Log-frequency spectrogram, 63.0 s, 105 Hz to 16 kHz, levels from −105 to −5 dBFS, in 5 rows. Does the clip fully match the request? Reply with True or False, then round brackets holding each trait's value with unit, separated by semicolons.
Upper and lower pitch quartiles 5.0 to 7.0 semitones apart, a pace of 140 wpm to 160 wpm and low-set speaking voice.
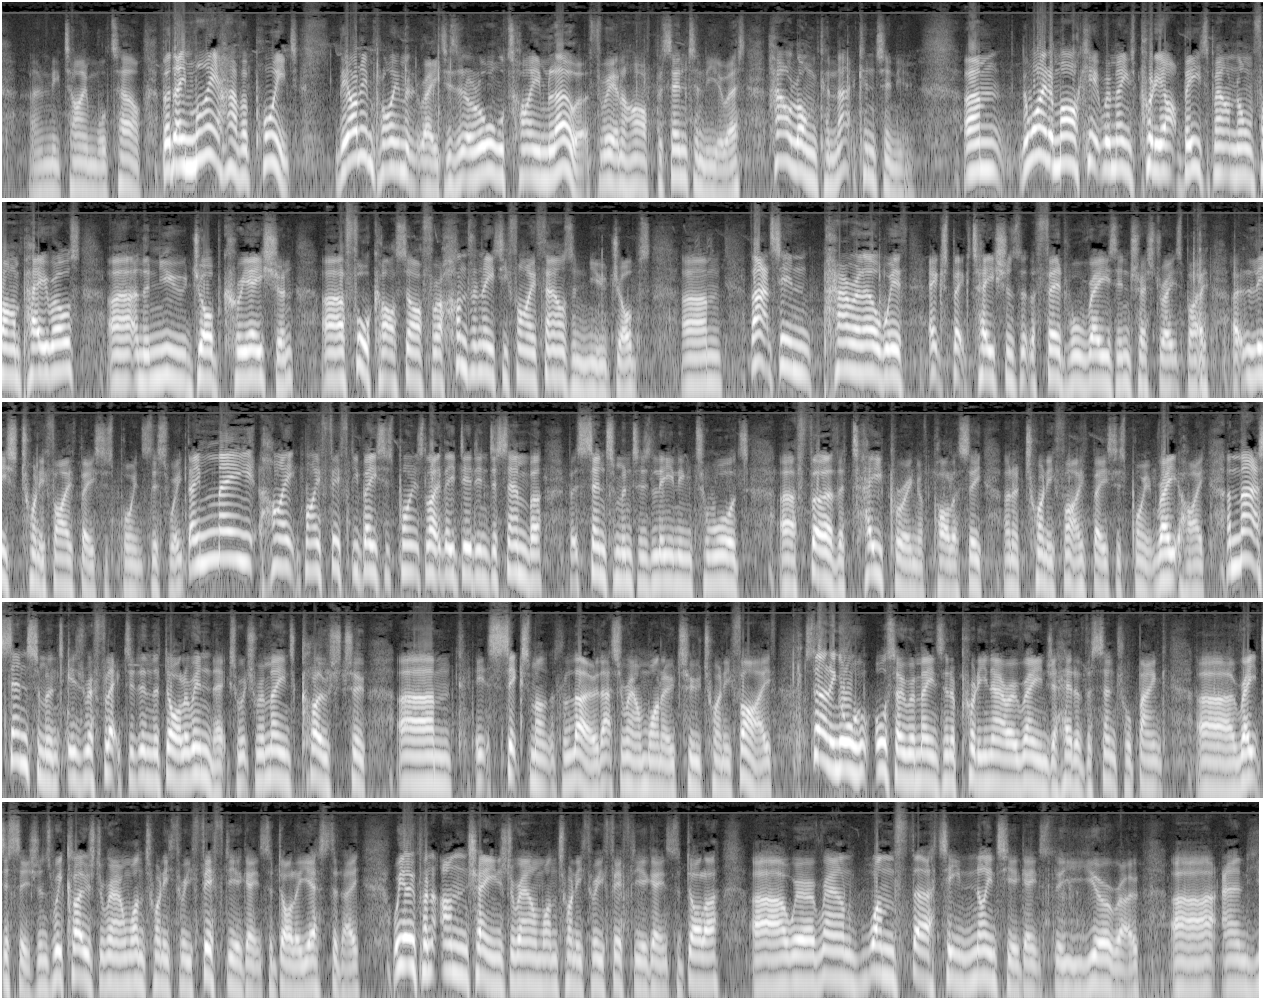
False (5.3 semitones; 155 wpm; 160 Hz)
